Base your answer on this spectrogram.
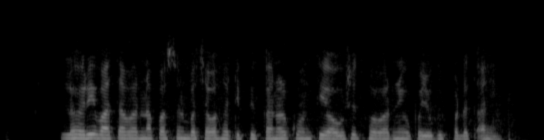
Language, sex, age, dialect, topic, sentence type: Marathi, female, 18-24, Northern Konkan, agriculture, question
